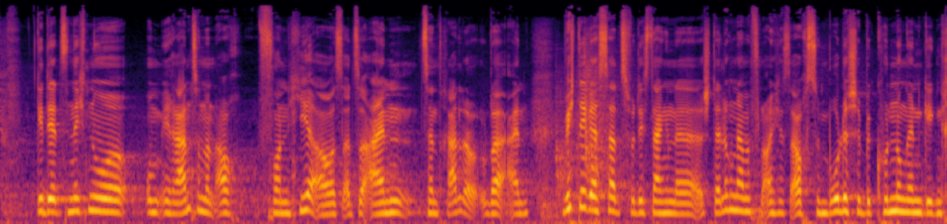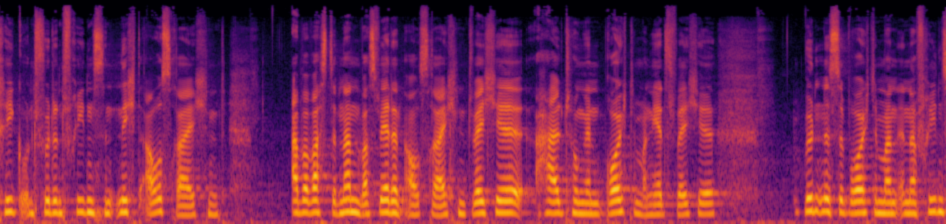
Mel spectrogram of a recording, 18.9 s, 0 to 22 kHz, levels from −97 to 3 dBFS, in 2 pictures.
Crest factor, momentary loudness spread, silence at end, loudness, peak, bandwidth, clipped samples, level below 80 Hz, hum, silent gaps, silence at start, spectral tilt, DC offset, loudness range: 16 dB; 8 LU; 0 s; -17 LUFS; -2 dBFS; 20 kHz; under 0.1%; -44 dBFS; none; none; 0 s; -4.5 dB/octave; under 0.1%; 3 LU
